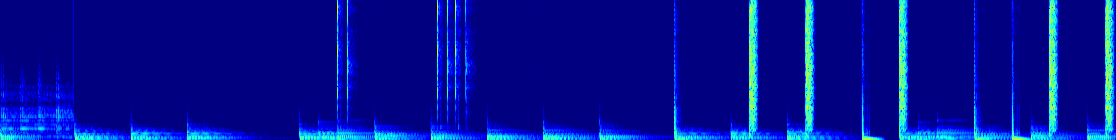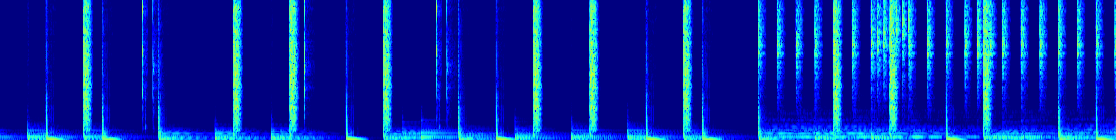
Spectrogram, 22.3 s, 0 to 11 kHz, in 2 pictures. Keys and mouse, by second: 3.4 click, 4.4 click, 4.5-12.7 drag, 10.1 BackSpace, 10.2 BackSpace, 14.2 click, 15.5 click, 17.4 shift+drag, 18.1-18.6 middle drag, 19.1 KP_1.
